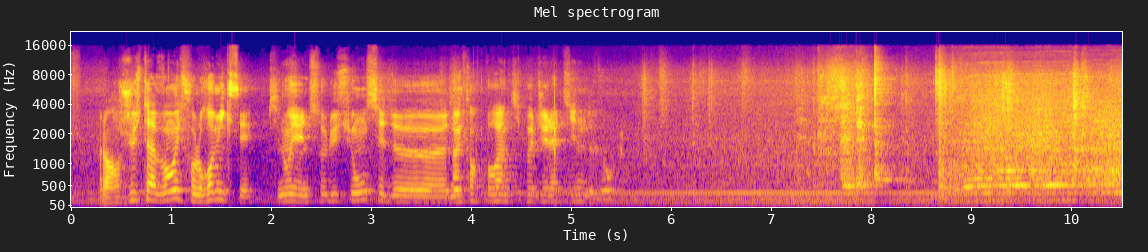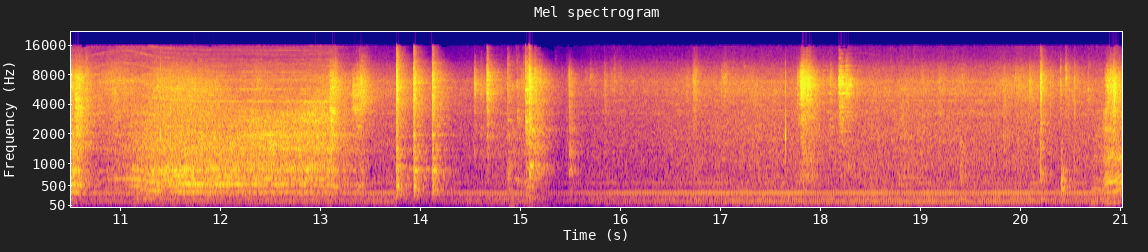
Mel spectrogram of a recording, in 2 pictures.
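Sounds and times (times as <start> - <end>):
electric blender running: 8.6 - 13.6.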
